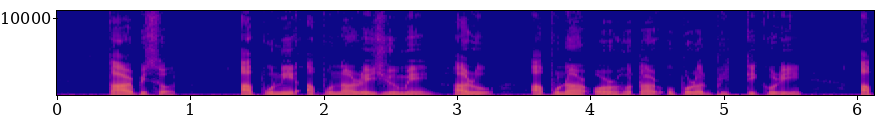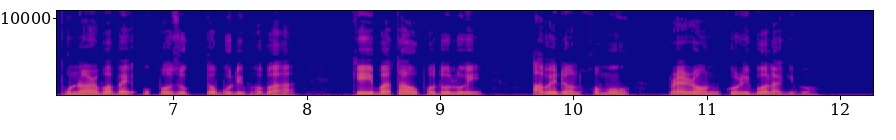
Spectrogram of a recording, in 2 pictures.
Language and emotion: Assamese, neutral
